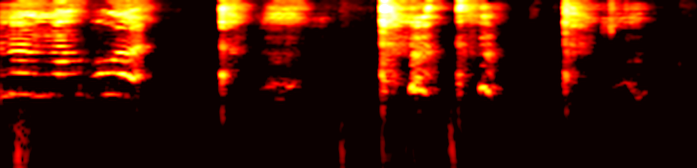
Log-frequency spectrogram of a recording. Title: coughing😂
